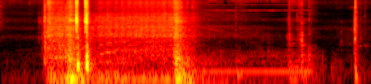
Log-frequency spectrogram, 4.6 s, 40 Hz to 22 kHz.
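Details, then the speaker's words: 2000 Nissan Maxima, 118,000 miles, no codes, intermittent hard start: a key start where the fuel pump is heard kicking on, then about two seconds of cranking and a faint hum before it dies. Security light is off; cause unknown. "I hear the fuel pump kick on. That's what it'll do, just like that."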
